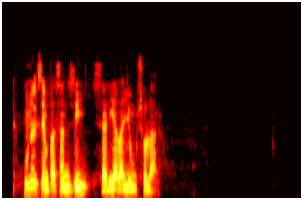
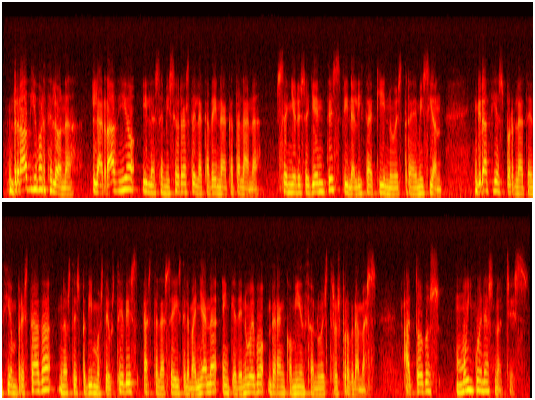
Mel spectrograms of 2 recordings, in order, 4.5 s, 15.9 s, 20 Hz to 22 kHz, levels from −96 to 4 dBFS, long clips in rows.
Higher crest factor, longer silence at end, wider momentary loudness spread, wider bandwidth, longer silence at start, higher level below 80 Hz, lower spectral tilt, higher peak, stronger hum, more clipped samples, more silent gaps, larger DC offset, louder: about the same, 16 dB vs 16 dB; first, 2.2 s vs 0.1 s; about the same, 7 LU vs 7 LU; second, 6.4 kHz vs 15.5 kHz; first, 0.35 s vs 0.05 s; first, -54 dBFS vs -66 dBFS; about the same, -8 dB/octave vs -8.5 dB/octave; first, -2 dBFS vs -14 dBFS; neither; neither; neither; neither; first, -16 LUFS vs -30 LUFS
